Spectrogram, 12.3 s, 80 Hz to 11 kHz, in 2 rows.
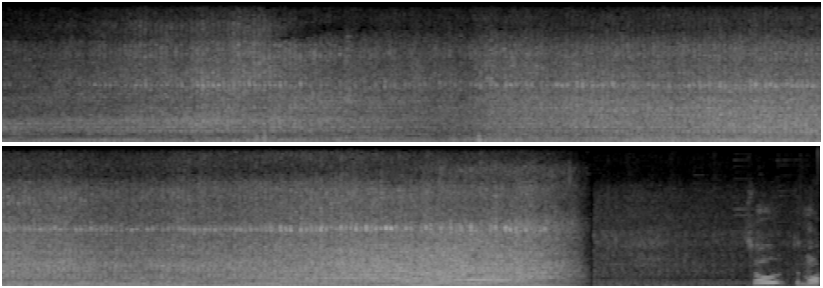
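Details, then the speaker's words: Husqvarna YTH21K42 ride-on mower after fitting a shorter 100-inch deck belt (old 101.4-inch one kept coming off): steady, even drone with blades turning, no slipping or squealing, ending in a brief wind-down; running healthy. "working good a the blades are on good and tight and that belt hasn't come off once and I started to stop the blades a couple of times so with no issues so I think the shorter belt is the answer"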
